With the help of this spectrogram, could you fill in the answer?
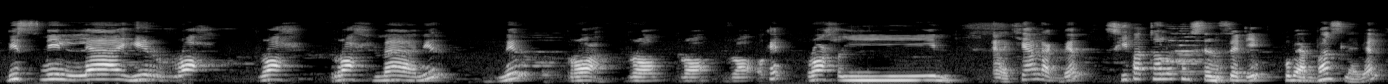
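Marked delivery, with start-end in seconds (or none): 0.1-9.4 slow recited বিসমিল্লাহির রহমানির রহিম; quran recitation. Shown as a demonstration. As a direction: recite slowly, each র tapped once. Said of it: "recitation demo".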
